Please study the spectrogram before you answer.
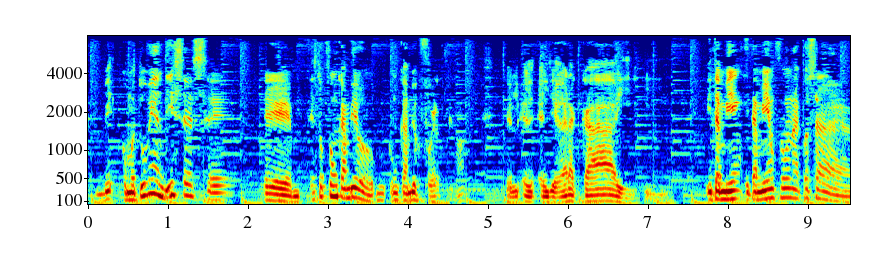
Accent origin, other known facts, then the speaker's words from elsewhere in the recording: Ecuador; moved away; todas las experiencias que tuve allá en Ecuador, en mi país, de compartir música con grandes músicos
